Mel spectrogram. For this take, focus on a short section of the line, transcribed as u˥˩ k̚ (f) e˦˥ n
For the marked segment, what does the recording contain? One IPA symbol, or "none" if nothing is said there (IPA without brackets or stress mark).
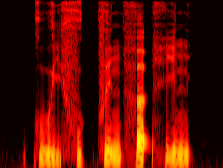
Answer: f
